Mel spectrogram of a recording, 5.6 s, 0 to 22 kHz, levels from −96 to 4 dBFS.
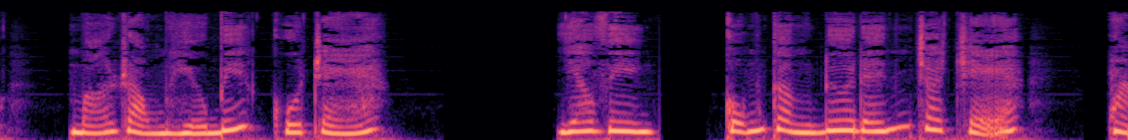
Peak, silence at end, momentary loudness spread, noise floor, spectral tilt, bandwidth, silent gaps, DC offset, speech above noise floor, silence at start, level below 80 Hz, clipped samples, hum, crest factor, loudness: -6 dBFS; 0 s; 8 LU; under -90 dBFS; -6.5 dB/octave; 15 kHz; 2.21-2.76 s, 3.31-3.53 s, 5.41-5.53 s; under 0.1%; over 73 dB; 0.35 s; -44 dBFS; under 0.1%; none; 12 dB; -18 LUFS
